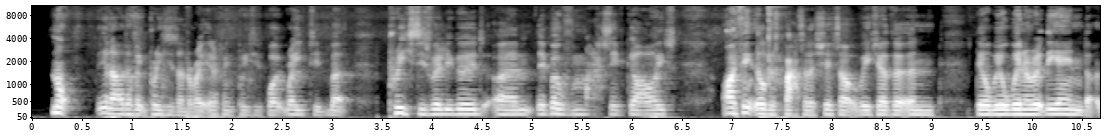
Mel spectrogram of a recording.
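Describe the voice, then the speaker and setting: With an English accent, the words come out fairly quickly. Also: man, medium pitch for a man. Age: 20s. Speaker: wrestling YouTuber. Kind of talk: casual vlog. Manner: fast; animated.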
